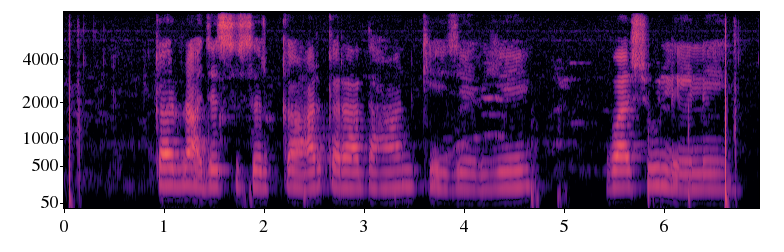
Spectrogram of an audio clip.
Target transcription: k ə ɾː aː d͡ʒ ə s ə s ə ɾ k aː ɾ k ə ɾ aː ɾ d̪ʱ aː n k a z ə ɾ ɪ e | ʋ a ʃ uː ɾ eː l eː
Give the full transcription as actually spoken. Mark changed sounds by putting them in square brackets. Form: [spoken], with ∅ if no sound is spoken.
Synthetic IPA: k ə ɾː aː d͡ʒ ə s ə s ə ɾ k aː ɾ k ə ɾ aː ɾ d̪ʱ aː n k [e] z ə ɾ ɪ e | ʋ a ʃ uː [l] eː l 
